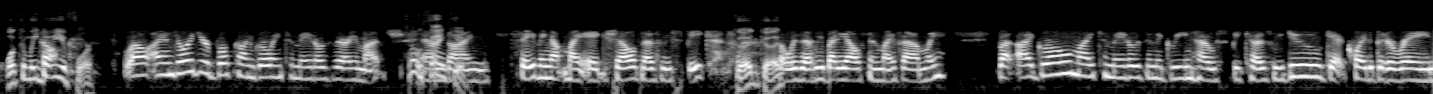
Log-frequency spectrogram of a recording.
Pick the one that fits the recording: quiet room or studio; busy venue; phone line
phone line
